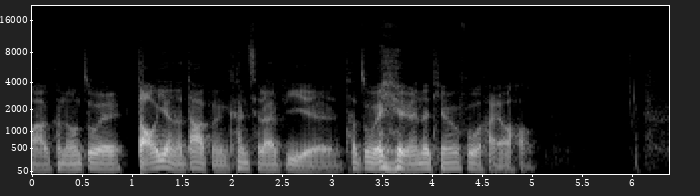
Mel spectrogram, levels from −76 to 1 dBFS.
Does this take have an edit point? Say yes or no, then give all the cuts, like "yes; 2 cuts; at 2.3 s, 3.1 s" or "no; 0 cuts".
yes; 1 cut; at 1.0 s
